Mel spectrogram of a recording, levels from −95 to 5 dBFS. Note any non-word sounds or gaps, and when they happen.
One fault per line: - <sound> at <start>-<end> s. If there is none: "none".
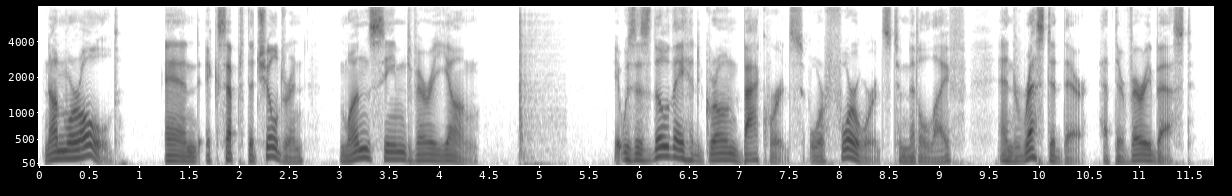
- thud at 4.8-5.3 s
